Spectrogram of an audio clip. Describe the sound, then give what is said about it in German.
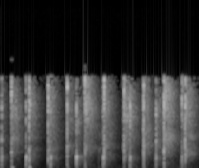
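Two people clap at the same time, one faster and one slower, their overlapping patterns producing a dense, uneven rhythm of sharp, crisp claps over two seconds with no talking. “Also ich kann es sogar so machen: die ein, der eine äh, klatscht schneller und der andere klatscht langsamer.”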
